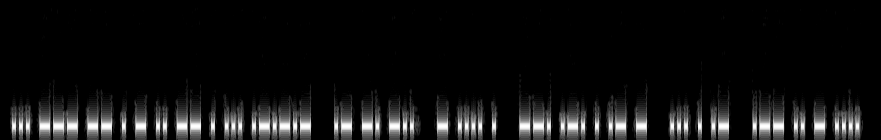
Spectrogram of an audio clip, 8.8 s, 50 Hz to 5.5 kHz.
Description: Morse code, heard as a keyed tone, about 34 wpm, 600 Hz. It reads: SOMETIMES. AND THE GREAT SEA WITH
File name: the old man and the sea 2 35wpm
